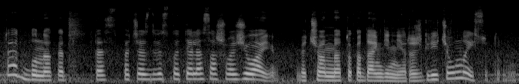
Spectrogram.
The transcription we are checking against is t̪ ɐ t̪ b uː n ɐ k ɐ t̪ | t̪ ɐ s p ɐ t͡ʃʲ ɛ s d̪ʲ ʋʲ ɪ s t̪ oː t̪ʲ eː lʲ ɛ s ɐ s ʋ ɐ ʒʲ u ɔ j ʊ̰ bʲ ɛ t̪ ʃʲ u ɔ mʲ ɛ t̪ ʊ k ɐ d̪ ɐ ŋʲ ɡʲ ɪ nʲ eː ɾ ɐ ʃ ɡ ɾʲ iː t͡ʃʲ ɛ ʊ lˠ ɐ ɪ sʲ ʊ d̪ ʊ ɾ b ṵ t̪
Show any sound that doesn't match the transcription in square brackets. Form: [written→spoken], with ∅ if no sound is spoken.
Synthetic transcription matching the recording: t̪ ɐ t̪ b uː n ɐ k ɐ t̪ | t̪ ɐ s p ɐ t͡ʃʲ ɛ s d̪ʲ ʋʲ ɪ s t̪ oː t̪ʲ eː lʲ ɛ s ɐ [s→ʃ] ʋ ɐ ʒʲ u ɔ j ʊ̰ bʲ ɛ t̪ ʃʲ u ɔ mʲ ɛ t̪ ʊ k ɐ d̪ ɐ ŋʲ ɡʲ ɪ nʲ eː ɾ ɐ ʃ ɡ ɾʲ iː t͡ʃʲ ɛ ʊ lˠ ɐ ɪ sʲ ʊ [d̪→t̪] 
